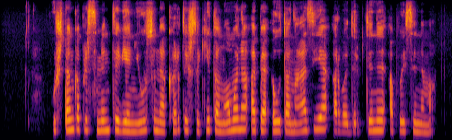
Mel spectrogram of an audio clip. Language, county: Lithuanian, Vilnius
